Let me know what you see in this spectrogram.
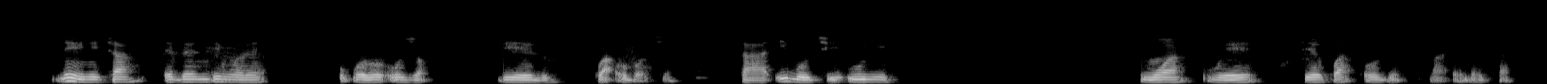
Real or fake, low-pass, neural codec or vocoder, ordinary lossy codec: fake; 3.6 kHz; codec, 44.1 kHz, 7.8 kbps, Pupu-Codec; none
